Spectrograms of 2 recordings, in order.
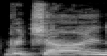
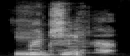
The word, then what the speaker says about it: Regina: Is your Regine? Is that how you pronounce your name? Regina. Regina with a hard G.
